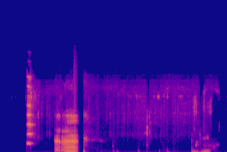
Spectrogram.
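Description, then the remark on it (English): A dog squeaking at its toy lets out a short high squeak, then a louder, longer whining squeal, followed by quieter snuffly noises and a soft low rumble near the end. “No, my dog's just squeaking at his toy.”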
